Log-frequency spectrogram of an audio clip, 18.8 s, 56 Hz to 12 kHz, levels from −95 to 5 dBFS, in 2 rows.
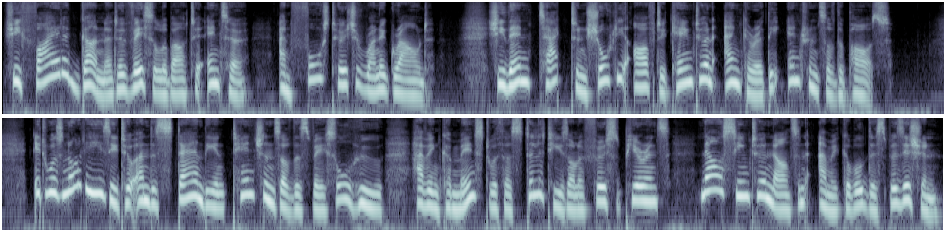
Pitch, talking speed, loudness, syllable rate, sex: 210 Hz, 190 wpm, -17 LUFS, 5.9 syllables/s, female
